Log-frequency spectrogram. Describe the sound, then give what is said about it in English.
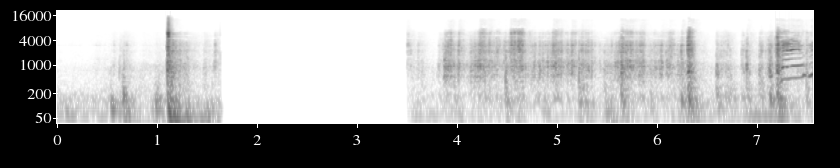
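A car door is yanked and rattled repeatedly without opening as someone inside a pulled-over car tries to get out: a sharp clunk, a brief silence, then several seconds of busy tugging and latch clatter. “Can you open up the door? Get me out! I can't leave! It's not opening”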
